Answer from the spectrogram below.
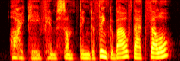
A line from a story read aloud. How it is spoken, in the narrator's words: he muttered to himself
